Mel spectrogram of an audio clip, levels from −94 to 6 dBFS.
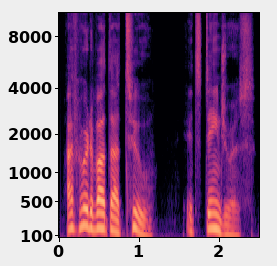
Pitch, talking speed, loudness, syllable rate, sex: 135 Hz, 170 wpm, -17 LUFS, 5.5 syllables/s, male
